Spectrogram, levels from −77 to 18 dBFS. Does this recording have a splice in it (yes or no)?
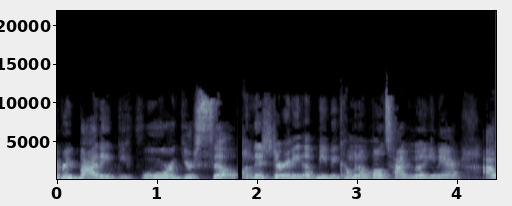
yes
